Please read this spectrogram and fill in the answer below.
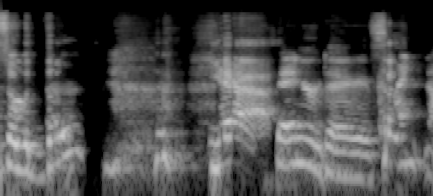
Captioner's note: laughing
